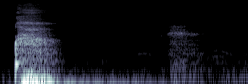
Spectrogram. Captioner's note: breathes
